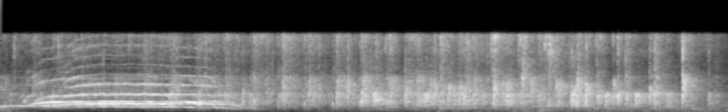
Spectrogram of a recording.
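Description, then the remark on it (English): A crowd at a poetry competition breaks into loud applause for a poet, opening with high whoops and cheers for a couple of seconds, then settling into steady, dense clapping that carries on to the end. “Applaud the poet. And keep that applause go to the last poet of the first round,”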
